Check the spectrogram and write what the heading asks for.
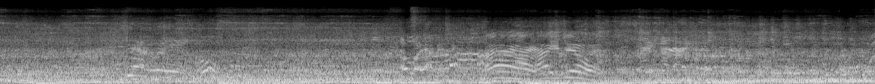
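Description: Loud haunted-maze soundtrack: a steady low rumble with a wavering, voice-like cry about four to six seconds in.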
